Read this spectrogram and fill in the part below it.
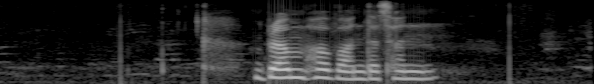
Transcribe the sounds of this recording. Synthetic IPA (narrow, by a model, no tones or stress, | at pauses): brʌmɦʌbʱʌnd̪ʌt͡sʰʌn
